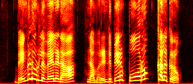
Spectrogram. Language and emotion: Tamil, happy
